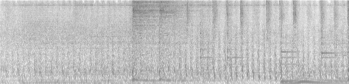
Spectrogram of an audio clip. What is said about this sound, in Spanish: Bueno, Edemio se suma al viaje al helicóptero y por supuesto Maite Rodríguez, y vamos atrás de a ver dónde nos lleva nuestra colega Exilda Arjona.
